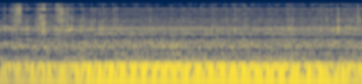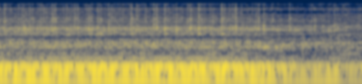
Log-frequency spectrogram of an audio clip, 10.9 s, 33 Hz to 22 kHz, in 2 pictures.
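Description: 1980 Toyota pickup's engine idling steadily, heard at the exhaust tip.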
